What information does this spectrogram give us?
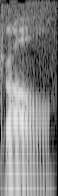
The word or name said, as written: Drawled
